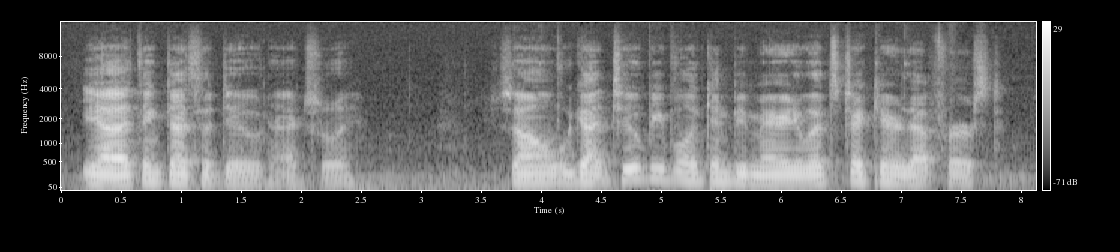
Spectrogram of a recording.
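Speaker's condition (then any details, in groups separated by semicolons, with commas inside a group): Cerebral palsy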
